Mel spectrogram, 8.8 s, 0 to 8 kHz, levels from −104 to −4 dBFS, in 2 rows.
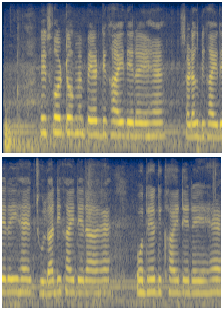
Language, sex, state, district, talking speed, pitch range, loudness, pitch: Hindi, female, Haryana, Charkhi Dadri, 155 wpm, 210-235 Hz, -19 LUFS, 220 Hz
